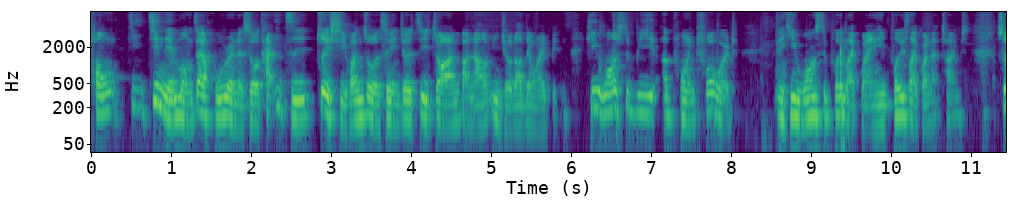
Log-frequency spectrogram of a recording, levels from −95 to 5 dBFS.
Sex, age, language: male, 20-39, Chinese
